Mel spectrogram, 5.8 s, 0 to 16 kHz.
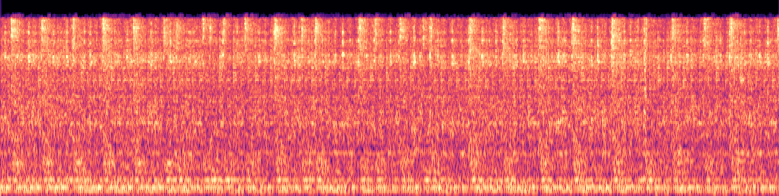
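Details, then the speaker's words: Izh-49 two-stroke motorcycle after treating piston knock with solid lubricant: steady, even drone at raised revs with no knocking or slapping; normal running, though an air leak between carburetor and cylinder remains. "Так ну что сказать Вы сами все видели сами все слышали по-моему никаких посторонних звуков Я не слышал Вроде бы все нормально должно быть"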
